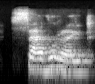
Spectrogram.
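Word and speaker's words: Tsavorite: having such crystals yes savorite here the tea is silent and uh it is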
